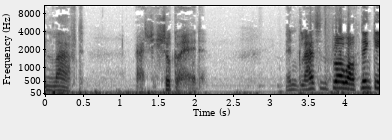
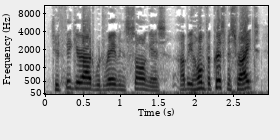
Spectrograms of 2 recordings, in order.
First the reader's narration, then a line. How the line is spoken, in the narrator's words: Beast Boy literally yelled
